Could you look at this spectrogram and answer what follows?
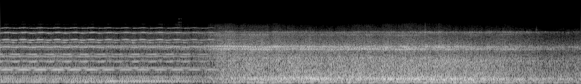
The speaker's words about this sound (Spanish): Estamos, pues, próximos a aterrizar en el aeropuerto de Orly, en París. El gigantesco jet inicia la maniobra de descenso sobre el aeropuerto de Orly.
